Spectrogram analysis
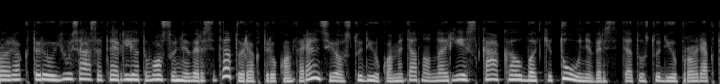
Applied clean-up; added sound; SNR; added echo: none; none; none; none.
